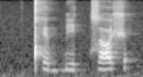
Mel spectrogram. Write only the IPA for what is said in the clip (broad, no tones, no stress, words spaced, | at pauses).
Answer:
ǃʰebɓitt͡sɒʃ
